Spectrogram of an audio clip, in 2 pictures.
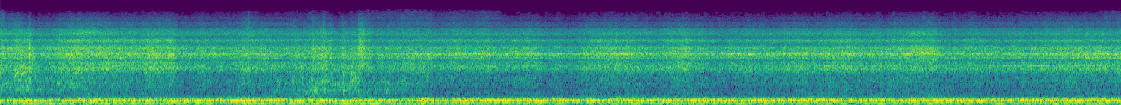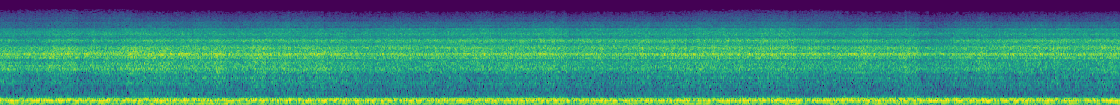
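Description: Zentralbahn electric train running steadily along the track, heard from the driver's cab: a constant low rumble with faint steady high tones above it.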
